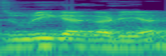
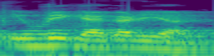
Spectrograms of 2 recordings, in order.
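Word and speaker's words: Yuri Gagarin: After the flight of ইউরি গ্যাগারিয়ান, আমরা যদি বাংলায় বলি তাহলে আসবে জুরি গ্যাগারিয়ান, কিন্তু ইংরেজি উচ্চারণের ক্ষেত্রে এটা আসবে ইউরি গ্যাগারিয়ান।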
